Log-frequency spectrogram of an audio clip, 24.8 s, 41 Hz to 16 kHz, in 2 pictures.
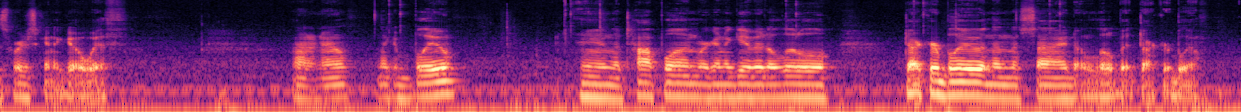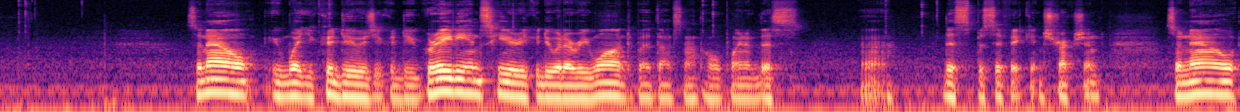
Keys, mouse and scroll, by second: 3.9 click, 15.6 click, 19.5 click.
